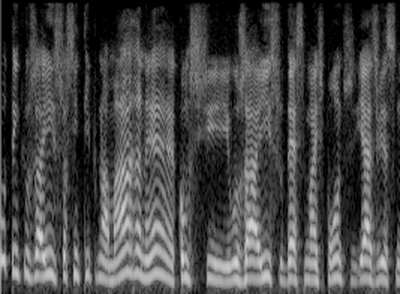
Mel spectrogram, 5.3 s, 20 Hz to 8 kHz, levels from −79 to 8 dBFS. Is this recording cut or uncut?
uncut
